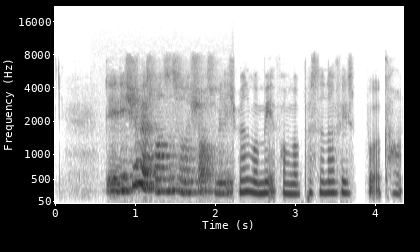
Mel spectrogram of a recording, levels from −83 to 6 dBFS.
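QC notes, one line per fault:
0.44–2.23 s, switch to a distant microphone: the speech suddenly turns roomy and hollow, with the low end thinned out, then snaps back just as abruptly at 2.23 s. The level barely changes, but there's a bed of room noise roughly 35 dB under the speech. That sudden change in tone points to the close mic dropping out, with a further-off mic, likely the camera's, taking over.
2.55–3.90 s, repeated stalls (stutter): the speech drags and hiccups through this stretch, with 19 short holds where the last bit of sound gets stretched out. Together they come to 322 ms, about a quarter of the span, and the longest is 129 ms, which fades out. Nothing is actually lost. It's the jitter buffer running dry over and over as packets arrive late, and the receiver filling each wait until playback can resume.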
